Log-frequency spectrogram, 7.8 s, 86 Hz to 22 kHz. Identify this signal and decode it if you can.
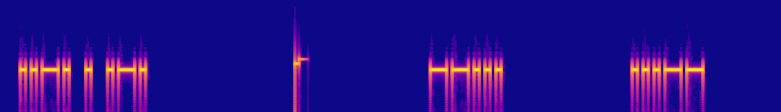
Morse code, heard as a keyed tone, about 22 wpm, spaced as for 12 wpm, 700 Hz. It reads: FER 73
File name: Top 20 QSO Elements - 8x Character Spacing - 22wpm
